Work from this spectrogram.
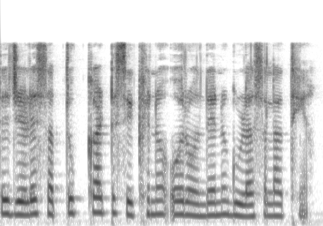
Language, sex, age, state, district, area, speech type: Dogri, female, 18-30, Jammu and Kashmir, Samba, urban, spontaneous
